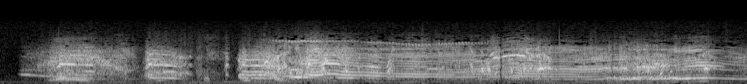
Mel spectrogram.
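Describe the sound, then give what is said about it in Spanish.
A loud chorus of wild animals, a male and female of each species, roaring and bellowing as they board Noah's boat, overlapping calls rising and sustaining almost without pause for several seconds before cutting off. “Entonces Dios le dijo: reúne a tu familia y de cada especie de animal, pon macho y hembra, entra con ellos en el barco.”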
